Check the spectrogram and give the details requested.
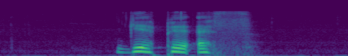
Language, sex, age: Norwegian, female, 51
